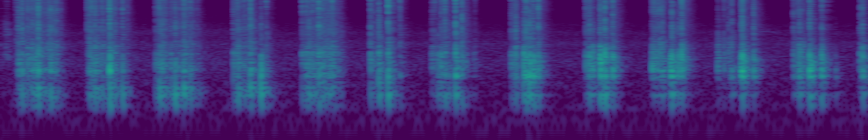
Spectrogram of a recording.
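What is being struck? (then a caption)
Small aluminum case with textured metal lid. Long fingernails tap and scratch quickly on the textured metal lid of a small, hollow aluminum briefcase. The sound comes in short, dense bursts of clicking and scraping, each separated by a brief silence. The hollow lid gives it a boxy midrange body under a bright, hissy edge.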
